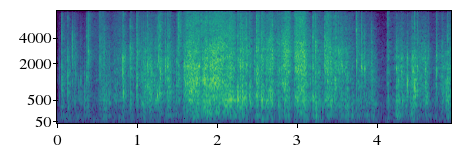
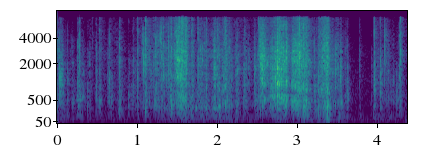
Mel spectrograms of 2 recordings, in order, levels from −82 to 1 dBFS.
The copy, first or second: first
